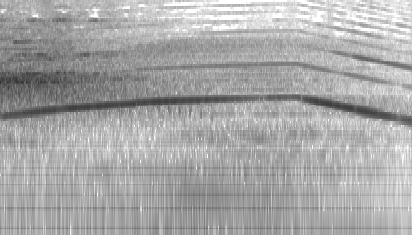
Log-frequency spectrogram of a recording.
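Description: Emergency-vehicle siren wailing: one slow rise in pitch over about three seconds, then falling away near the end, over a low rumble.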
